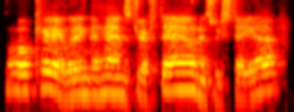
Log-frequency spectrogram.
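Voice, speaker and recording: A man leading a tai chi class, giving serene, unhurried movement cues in short phrases with pauses. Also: fairly high pitch, darkish tone. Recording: roomy echo, distant microphone.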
